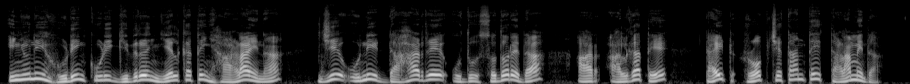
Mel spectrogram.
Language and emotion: Santali, surprised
